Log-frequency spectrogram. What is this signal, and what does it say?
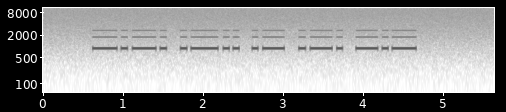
Morse code, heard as a keyed tone, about 18 wpm, 890 Hz. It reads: CLARK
